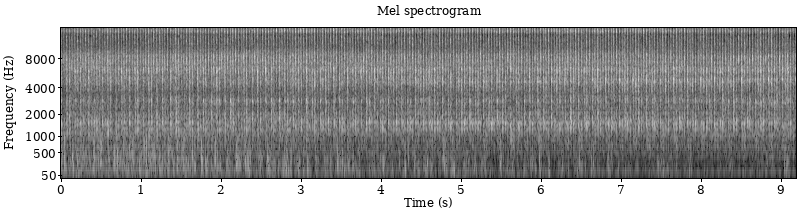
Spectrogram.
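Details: Mercedes diesel bought used with this noise, recorded cold in the morning: busy idle with loud rapid clatter throughout, louder than the normal clatter of these Mercedes diesels; cold knock, cause not pinned down, possibly injectors.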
